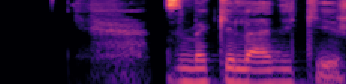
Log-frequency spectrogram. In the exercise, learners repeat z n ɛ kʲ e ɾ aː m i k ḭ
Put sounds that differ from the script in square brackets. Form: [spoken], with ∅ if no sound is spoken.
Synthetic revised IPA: z [m] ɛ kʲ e [l] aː [n] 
